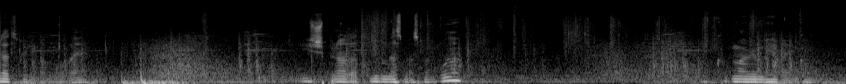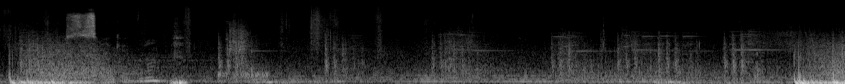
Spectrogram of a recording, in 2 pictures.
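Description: Footsteps crunch through grass and undergrowth.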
